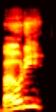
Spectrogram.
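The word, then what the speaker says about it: Bote: It's a David Bodie. Pronounce that E, baby.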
